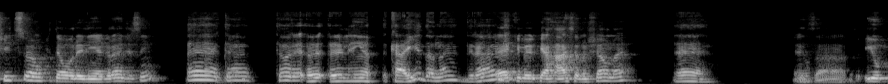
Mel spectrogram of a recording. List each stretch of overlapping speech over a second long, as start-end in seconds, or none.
none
